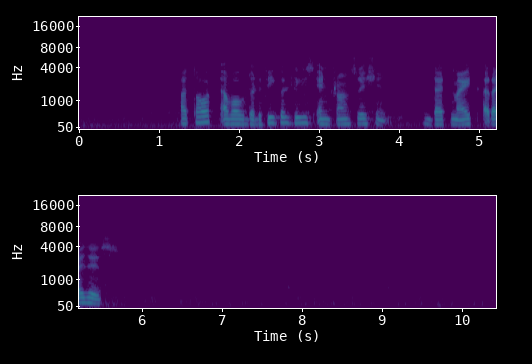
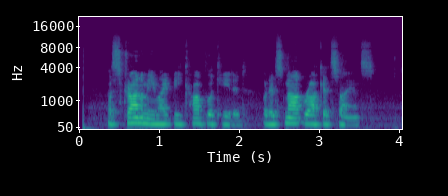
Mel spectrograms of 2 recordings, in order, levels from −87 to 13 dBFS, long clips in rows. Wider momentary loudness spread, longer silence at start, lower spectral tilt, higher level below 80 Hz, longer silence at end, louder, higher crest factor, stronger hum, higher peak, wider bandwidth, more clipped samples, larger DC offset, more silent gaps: second, 10 LU vs 16 LU; first, 1.25 s vs 0.35 s; second, -5 dB/octave vs -7 dB/octave; second, -90 dBFS vs -64 dBFS; first, 4.75 s vs 0.4 s; second, -55 LUFS vs -29 LUFS; about the same, 22 dB vs 20 dB; neither; second, -38 dBFS vs -10 dBFS; second, 6.2 kHz vs 10 kHz; neither; neither; neither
